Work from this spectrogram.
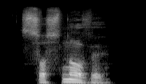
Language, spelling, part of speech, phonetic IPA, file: Polish, sosnowy, adjective, [sɔsˈnɔvɨ], Pl-sosnowy.ogg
